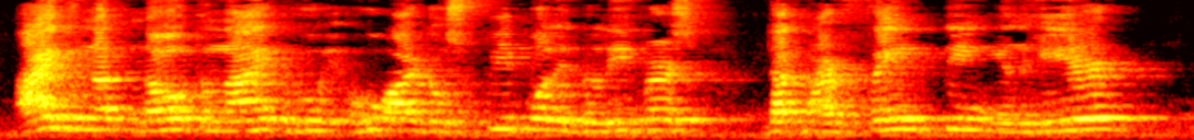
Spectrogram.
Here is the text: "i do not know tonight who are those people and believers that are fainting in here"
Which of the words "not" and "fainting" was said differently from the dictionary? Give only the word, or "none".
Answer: none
